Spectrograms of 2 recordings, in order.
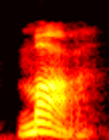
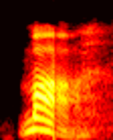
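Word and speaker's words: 骂: Note that scold translates to ma, and is pronounced using a falling tone. Can you try and say ma? It is said with a falling tone, like ma.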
